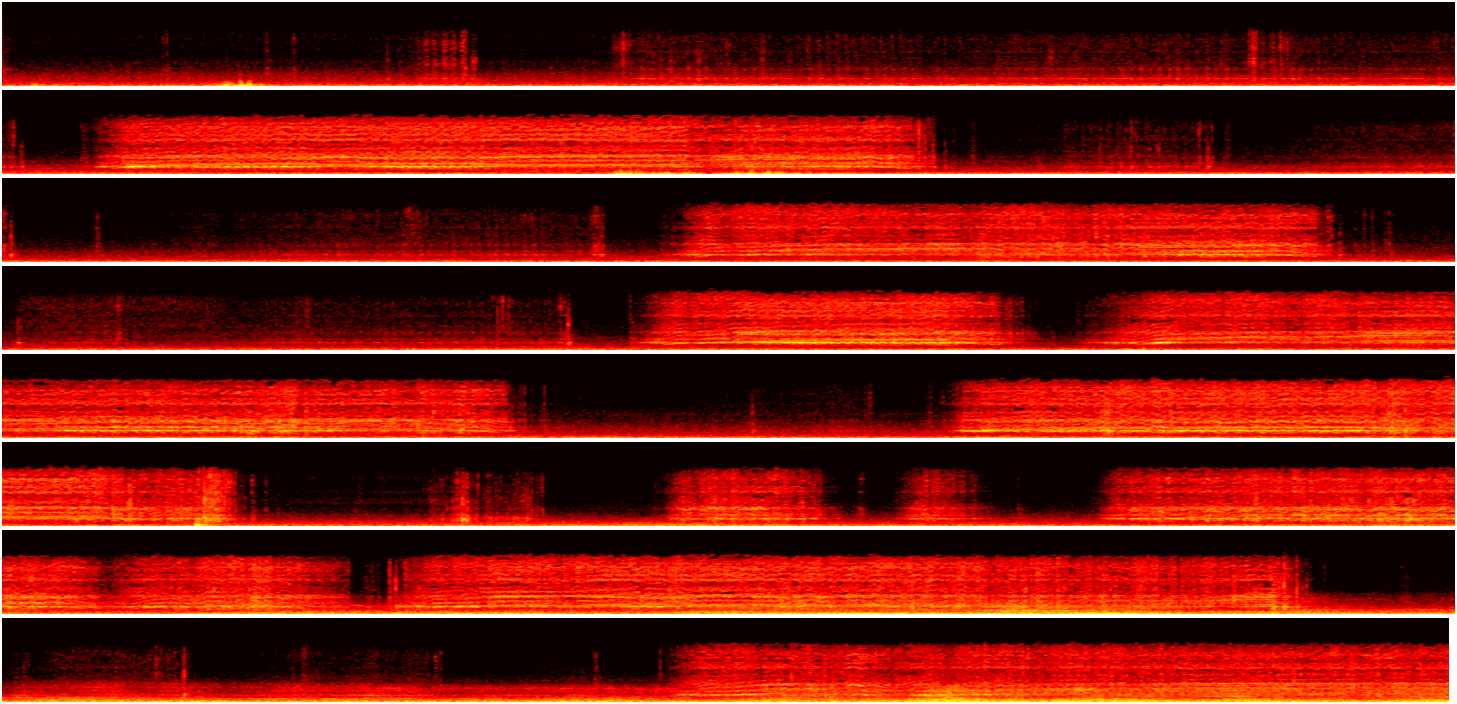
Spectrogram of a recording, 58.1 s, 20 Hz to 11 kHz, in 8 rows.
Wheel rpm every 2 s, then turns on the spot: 10, 20, 20, 30, 150, 130, 10, 20, 30, 140, 80, 20, 60, 100, 160, 120, 20, 150, 100, 20, 30, 130, 90, 160, 150, 20, 10, 100, 160.
2-6 12-16 20-24 50-52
